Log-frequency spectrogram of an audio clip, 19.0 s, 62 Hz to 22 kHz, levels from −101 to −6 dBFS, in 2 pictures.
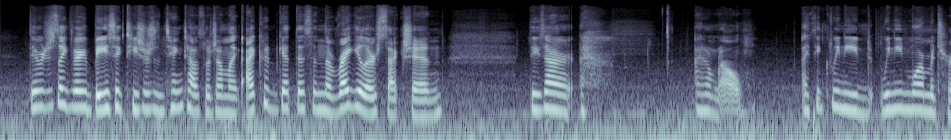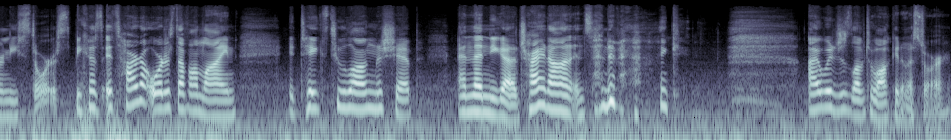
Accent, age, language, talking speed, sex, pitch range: American, 20-39, English, 220 wpm, female, 165-225 Hz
